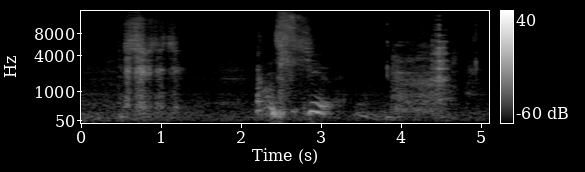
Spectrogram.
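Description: Several sharp, noisy bursts of breath, each with a quick intake before it: a run of ordinary sneezes.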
